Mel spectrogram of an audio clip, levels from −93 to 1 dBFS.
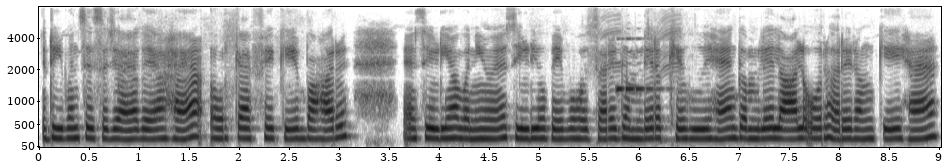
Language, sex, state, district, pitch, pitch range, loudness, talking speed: Hindi, female, Haryana, Rohtak, 210 Hz, 205-215 Hz, -13 LUFS, 180 wpm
